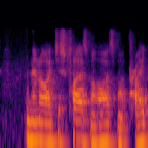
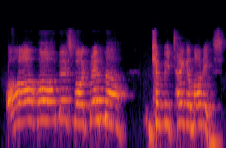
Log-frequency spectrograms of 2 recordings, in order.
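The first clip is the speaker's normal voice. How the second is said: much higher, put-on voice for the young men; imitating eager young blokes; 13 semitones higher than usual. Two young blokes asking to take their grandma, in a high put-on voice. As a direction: pitch way up to mimic the blokes asking.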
